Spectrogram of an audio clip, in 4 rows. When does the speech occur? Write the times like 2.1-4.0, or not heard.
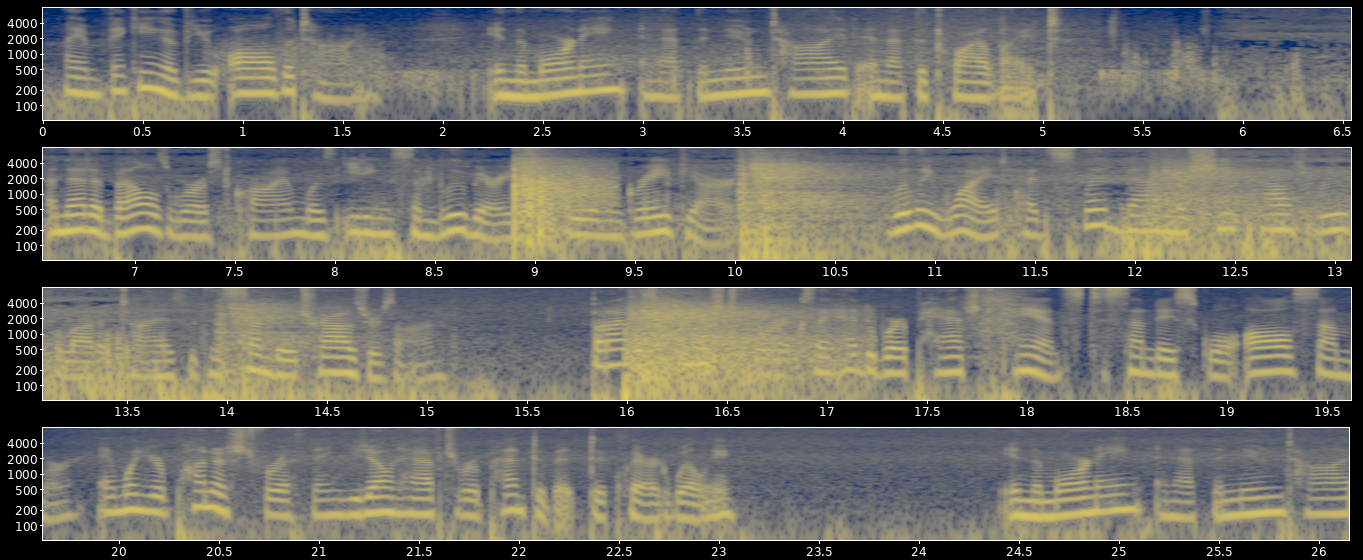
0.1-5.2, 6.5-23.2, 24.4-26.1.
